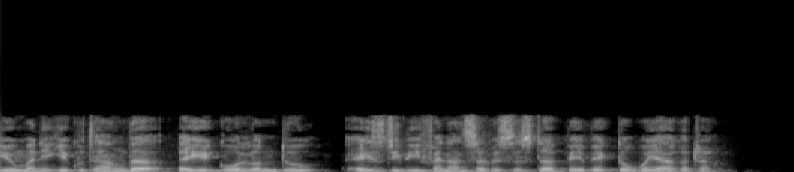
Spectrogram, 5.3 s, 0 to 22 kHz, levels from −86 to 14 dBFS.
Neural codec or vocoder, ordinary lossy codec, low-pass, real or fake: codec, 16 kHz, 16 kbps, FunCodec, trained on LibriTTS, 50 frames a second; MP3, 48 kbps; 7.2 kHz; fake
